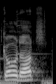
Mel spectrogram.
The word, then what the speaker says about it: Godot: I'm going to pronounce it Godot because their logo is a robot and they rhyme, and also because I've seen the developers and they pronounce it Godot. Oh, the developers pronounce it Godot. Woo, I pronounced it correctly. I've seen some people pronounce it Godot. Godot. Godot. With a silent T in the end.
